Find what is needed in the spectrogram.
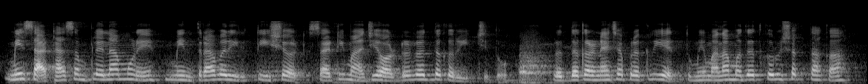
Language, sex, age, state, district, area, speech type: Marathi, female, 45-60, Maharashtra, Kolhapur, urban, read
